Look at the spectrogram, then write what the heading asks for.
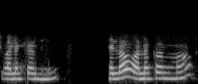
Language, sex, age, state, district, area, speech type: Tamil, female, 30-45, Tamil Nadu, Dharmapuri, rural, conversation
